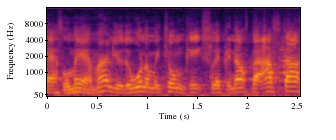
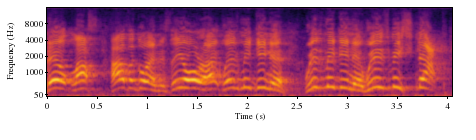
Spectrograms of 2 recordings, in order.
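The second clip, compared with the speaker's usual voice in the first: hearty Yorkshire husband voice, pitched up; 11 semitones higher, 3 dB louder than usual. Acted. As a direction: bellow it like a Yorkshire bloke home for tea. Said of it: "he were a Yorkshireman".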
